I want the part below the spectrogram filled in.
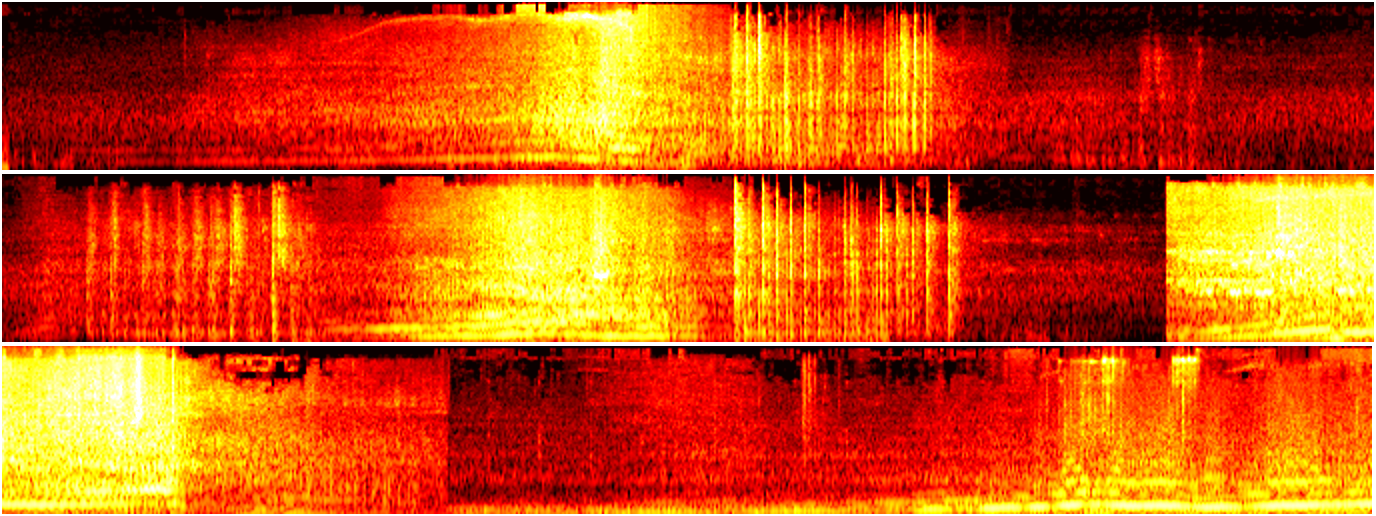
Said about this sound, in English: Just like the turbo spooling with the pops. It coming around the corner.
